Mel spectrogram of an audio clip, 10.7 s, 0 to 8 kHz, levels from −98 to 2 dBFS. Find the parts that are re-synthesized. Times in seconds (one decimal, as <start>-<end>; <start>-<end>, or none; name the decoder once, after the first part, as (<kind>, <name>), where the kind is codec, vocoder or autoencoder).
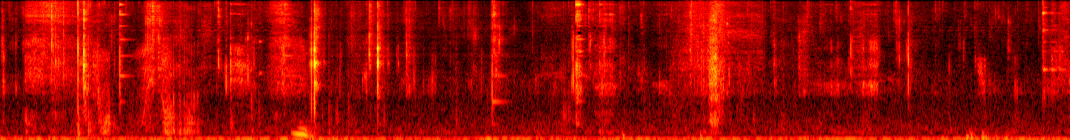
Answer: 3.1-5.2 (autoencoder, DAC-VAE)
